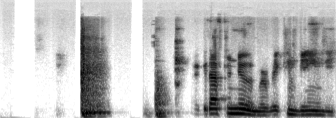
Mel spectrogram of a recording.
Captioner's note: gavel strikes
